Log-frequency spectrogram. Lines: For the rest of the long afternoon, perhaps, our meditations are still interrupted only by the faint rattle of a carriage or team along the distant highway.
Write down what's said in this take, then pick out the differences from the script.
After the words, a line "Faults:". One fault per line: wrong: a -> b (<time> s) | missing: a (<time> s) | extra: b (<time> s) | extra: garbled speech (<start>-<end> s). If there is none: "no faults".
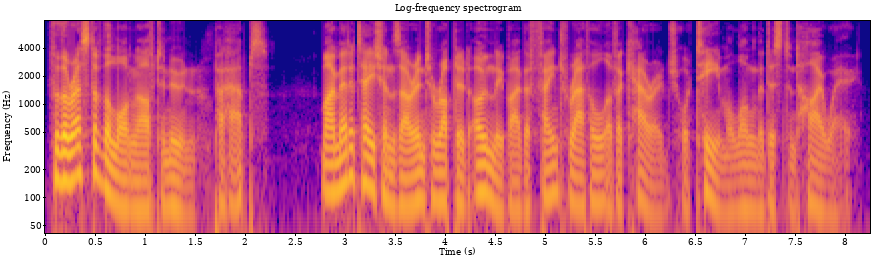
For the rest of the long afternoon, perhaps, my meditations are interrupted only by the faint rattle of a carriage or team along the distant highway.
Faults:
wrong: our -> my (2.8 s)
missing: still (3.7 s)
